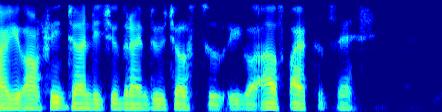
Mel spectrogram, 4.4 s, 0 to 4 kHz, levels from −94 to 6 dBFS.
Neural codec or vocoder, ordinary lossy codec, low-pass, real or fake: codec, 16 kHz, 4 kbps, X-Codec, HuBERT features, trained on LibriSpeech; none; 3.6 kHz; fake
